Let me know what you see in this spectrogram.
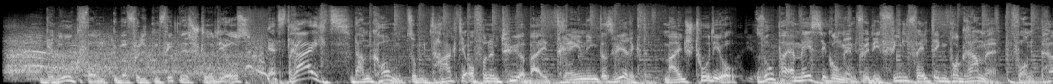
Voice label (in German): werbung SPOT Tag der offenen Tuer; Mein Studio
